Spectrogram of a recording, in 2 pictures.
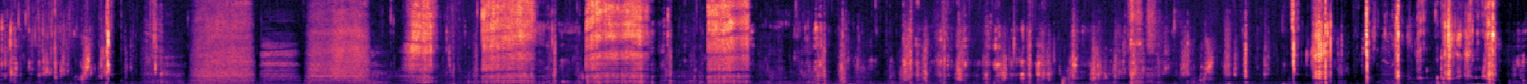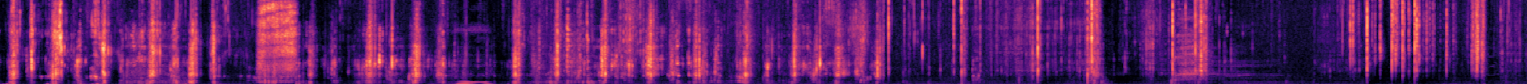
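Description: Close-miked eating of ramen noodles: several long slurps in the first several seconds, then steady chewing with many quick, crisp crunching clicks.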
